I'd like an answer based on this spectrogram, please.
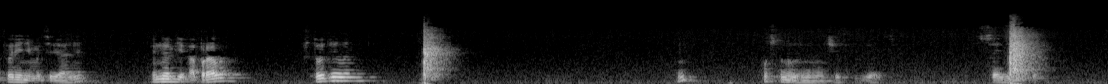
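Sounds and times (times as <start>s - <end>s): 
speech: 0.0s - 2.5s, 3.1s - 4.3s, 7.8s - 9.0s, 9.9s - 10.4s
sharp hand clap: 4.2s - 4.7s, 10.1s - 10.6s.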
